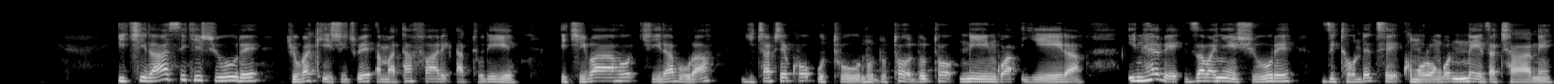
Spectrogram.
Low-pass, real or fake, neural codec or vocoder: 7.2 kHz; fake; codec, 16 kHz, 4 kbps, X-Codec, HuBERT features, trained on balanced general audio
